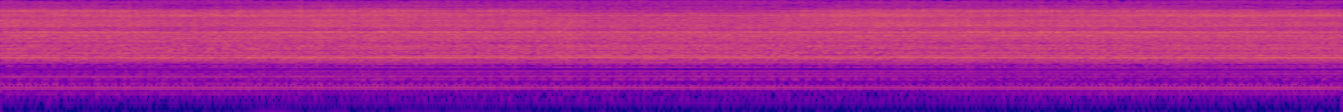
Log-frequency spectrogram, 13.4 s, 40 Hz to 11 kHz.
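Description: A Wilesco D101 toy steam engine runs in steam, giving a continuous, even hiss and whir that holds steady and fairly loud throughout, with no voices over it.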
